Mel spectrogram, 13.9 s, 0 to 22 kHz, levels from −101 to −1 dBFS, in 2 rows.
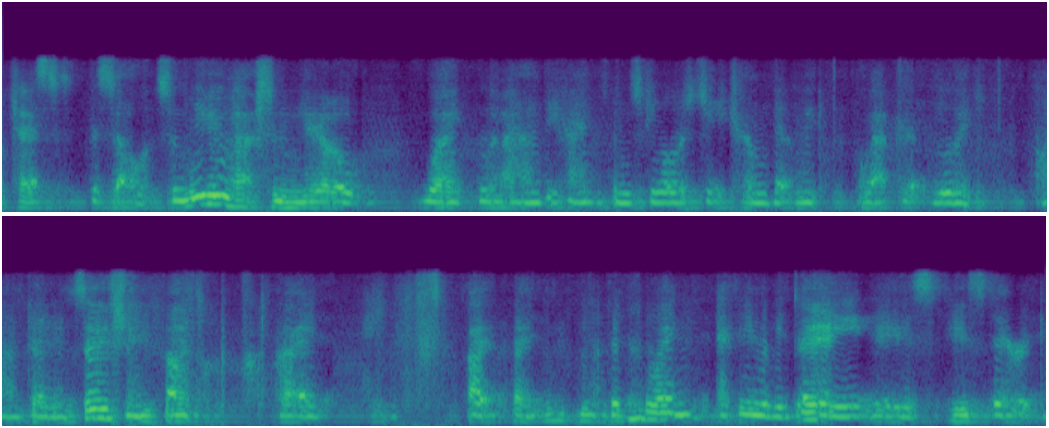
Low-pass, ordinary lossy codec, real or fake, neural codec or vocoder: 7.2 kHz; Opus, 32 kbps; fake; codec, 16 kHz, 0.5 kbps, FreqCodec, smaller model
